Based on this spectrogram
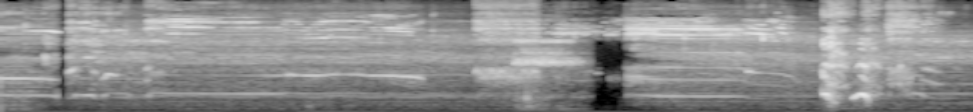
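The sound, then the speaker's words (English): An angry chicken in a video squawks and screeches loudly, drawn-out shrill cries broken by harsher bursts partway through and again near the end, with no one talking. “Why did he yell so loud?”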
